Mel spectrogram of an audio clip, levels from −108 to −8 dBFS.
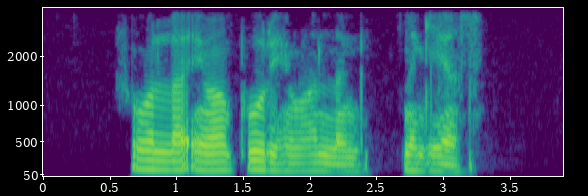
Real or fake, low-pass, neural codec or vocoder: real; 3.6 kHz; none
